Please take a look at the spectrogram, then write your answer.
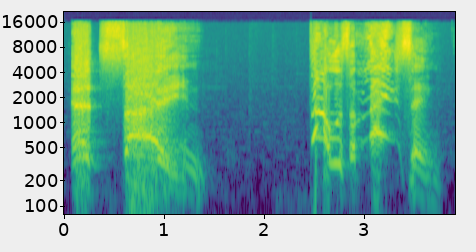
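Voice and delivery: high, loud burst of amazement; thrilled shouting. Real, not acted. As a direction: explode with awe. Raves after finishing a run.

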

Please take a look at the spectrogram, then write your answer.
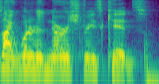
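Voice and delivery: ordinary talk

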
